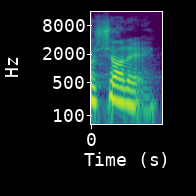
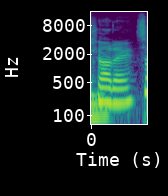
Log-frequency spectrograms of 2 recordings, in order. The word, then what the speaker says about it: Sade: Oh, Sade. Sade? Do you say it with a kind of a I think you said it right the first time. – Sade.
